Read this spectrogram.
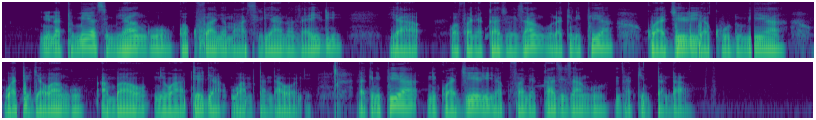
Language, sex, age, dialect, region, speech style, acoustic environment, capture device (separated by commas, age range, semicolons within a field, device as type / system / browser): Swahili, male, 35-44, Kenya - Mombasa, Kenya, happy, people talking; music, desktop / Linux / Chrome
